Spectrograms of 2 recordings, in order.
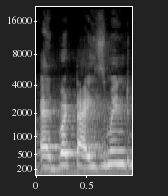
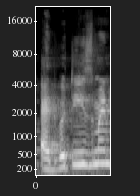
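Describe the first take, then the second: First: It is said in a non-British way. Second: It is said in the British way. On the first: "कुछ लोग एडवर्टाइजमेंट भी बोलते हैं" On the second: "जो एडवर्टीजमेंट जो pronunciation है वो यूके का है"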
